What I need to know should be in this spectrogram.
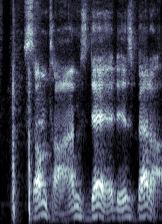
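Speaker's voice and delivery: put-on Maine accent. Showing how they get the Maine accent: Maine accent. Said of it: "That's how I get the main accent".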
